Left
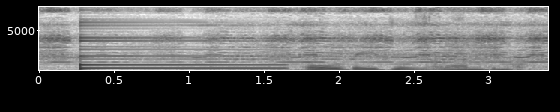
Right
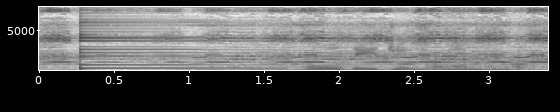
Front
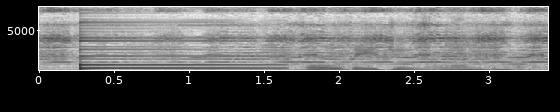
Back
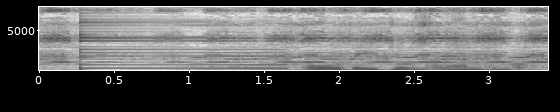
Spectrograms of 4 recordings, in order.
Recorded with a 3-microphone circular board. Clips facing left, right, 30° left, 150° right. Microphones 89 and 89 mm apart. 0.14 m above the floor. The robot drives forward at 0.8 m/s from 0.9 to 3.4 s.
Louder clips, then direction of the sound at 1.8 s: Left 3 dB, back 5 dB; 145° left.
